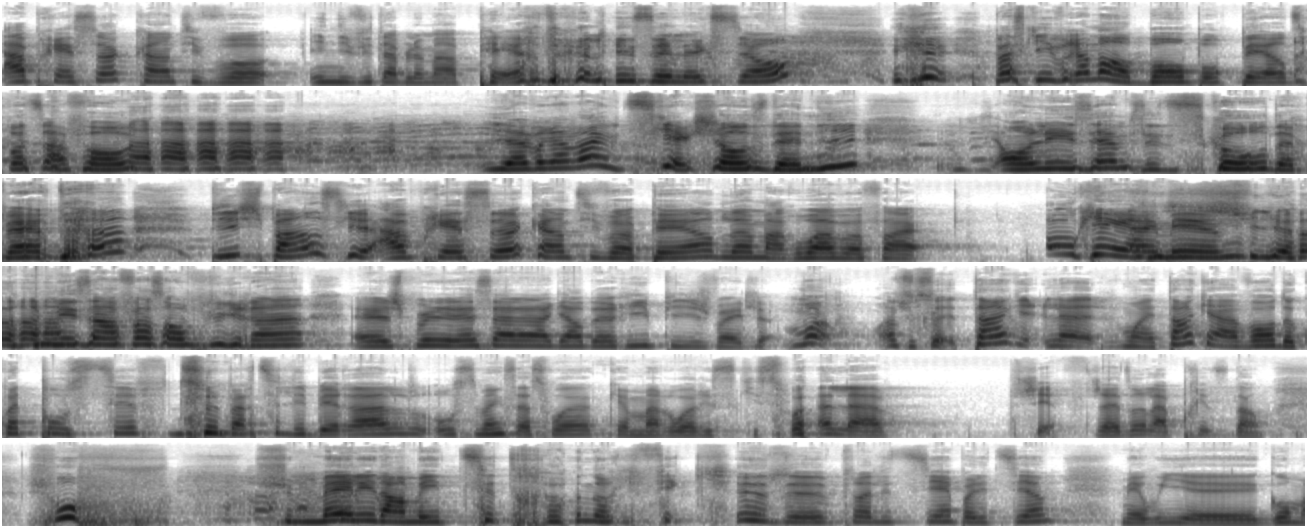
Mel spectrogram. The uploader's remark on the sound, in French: Enregistré devant public à La Cale - Pub Zéro Déchet à Montréal.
